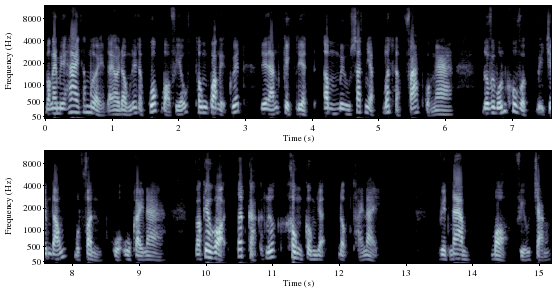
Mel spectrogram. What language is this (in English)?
Vietnamese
